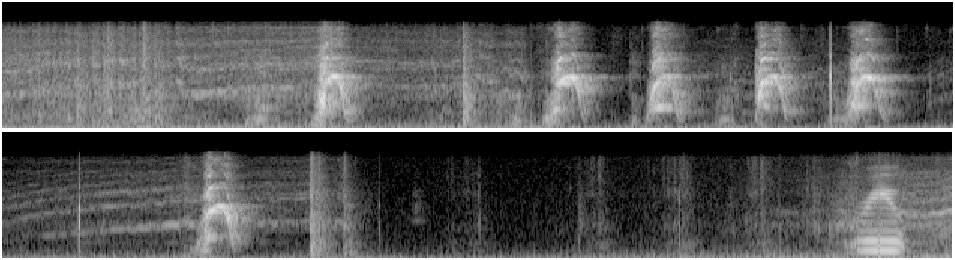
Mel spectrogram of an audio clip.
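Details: Excited puppy chasing a remote control car, giving a run of about seven short, sharp barks, some close together, then a pause and a brief tonal whine near the end.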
